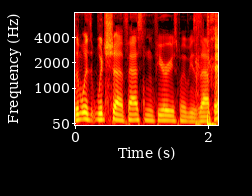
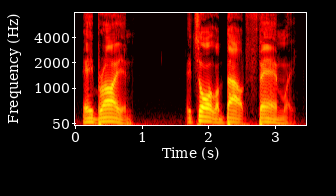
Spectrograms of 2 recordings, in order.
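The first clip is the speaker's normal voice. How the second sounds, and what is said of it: Imitates an actor's voice. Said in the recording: “my Vin Diesel impression, the micro impression of ... My Vin Diesel impression.”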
